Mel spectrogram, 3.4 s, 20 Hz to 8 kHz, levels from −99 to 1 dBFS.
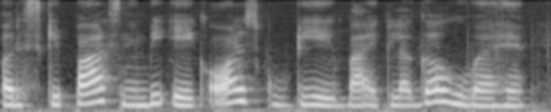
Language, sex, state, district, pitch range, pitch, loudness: Hindi, female, Jharkhand, Ranchi, 205-250 Hz, 220 Hz, -16 LUFS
